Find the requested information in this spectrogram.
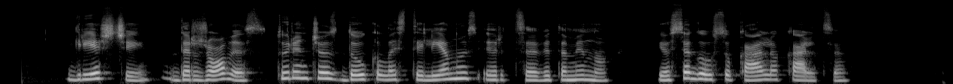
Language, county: Lithuanian, Klaipėda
